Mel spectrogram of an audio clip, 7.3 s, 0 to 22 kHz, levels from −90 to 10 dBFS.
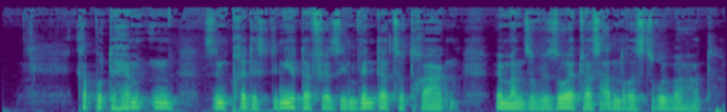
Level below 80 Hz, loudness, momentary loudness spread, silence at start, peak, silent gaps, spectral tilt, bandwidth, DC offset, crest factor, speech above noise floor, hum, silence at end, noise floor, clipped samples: -50 dBFS; -24 LUFS; 15 LU; 0.3 s; -6 dBFS; none; -5.5 dB/octave; 17 kHz; under 0.1%; 18 dB; 23 dB; none; 0.05 s; -47 dBFS; under 0.1%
